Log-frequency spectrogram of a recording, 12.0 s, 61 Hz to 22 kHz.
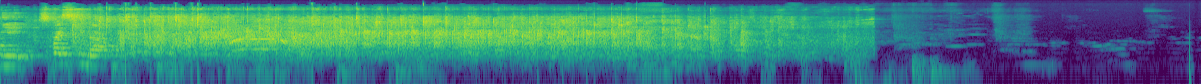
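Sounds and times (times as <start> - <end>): applause: 0.1 - 8.8.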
